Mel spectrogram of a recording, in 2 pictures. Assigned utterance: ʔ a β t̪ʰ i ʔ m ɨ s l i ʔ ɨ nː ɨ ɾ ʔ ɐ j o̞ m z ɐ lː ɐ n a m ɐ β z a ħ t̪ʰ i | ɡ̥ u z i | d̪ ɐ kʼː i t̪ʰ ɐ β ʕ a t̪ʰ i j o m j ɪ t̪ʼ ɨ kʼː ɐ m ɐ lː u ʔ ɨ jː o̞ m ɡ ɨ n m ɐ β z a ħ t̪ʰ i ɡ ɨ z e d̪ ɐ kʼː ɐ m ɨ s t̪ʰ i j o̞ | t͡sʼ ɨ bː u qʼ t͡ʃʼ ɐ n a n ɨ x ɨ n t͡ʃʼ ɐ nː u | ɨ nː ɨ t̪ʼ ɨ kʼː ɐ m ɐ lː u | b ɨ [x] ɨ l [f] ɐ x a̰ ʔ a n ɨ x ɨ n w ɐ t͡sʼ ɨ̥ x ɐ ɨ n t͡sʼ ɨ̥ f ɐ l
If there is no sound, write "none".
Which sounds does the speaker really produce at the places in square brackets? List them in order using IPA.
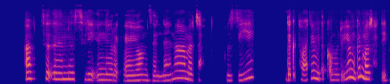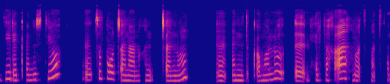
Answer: ħ, f

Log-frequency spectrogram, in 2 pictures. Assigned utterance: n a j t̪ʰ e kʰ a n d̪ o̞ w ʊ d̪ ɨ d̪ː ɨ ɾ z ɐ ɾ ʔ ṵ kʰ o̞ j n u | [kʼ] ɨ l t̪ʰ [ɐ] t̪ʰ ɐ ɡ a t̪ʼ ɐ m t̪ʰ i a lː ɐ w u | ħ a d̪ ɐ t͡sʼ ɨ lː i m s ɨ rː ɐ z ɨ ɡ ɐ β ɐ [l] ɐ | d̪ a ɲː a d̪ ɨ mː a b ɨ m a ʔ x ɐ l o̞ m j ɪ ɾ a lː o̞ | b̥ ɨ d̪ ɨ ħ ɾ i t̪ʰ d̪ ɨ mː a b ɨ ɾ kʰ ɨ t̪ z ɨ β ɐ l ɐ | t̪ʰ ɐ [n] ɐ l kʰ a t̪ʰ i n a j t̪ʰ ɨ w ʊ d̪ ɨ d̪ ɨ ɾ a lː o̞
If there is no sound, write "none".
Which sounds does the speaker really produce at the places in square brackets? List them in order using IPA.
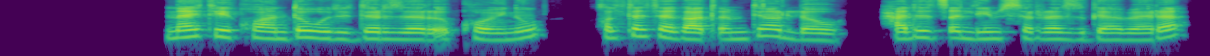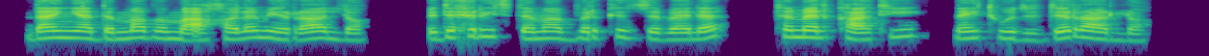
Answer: k, ɐ, ɾ, m

